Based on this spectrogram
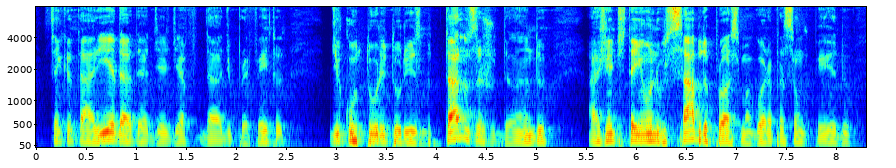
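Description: A man talks at a fairly quick pace in a somewhat breathy voice. His pitch is medium, with ordinary pitch variation. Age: 60s. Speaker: folk music group leader. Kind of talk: casual chat.

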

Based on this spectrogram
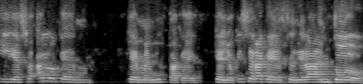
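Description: A woman speaks at a moderate pace. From Puerto Rico (Bayamón, Dorado). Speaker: CrossFit coach. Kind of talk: live-stream interview.

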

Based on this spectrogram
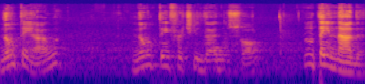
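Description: A man talks at a high pitch and a fairly quick pace. His pitch swings very widely. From Mato Grosso, Brazil (Rondonópolis). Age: 40s. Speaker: politician and businessman. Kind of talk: casual interview.

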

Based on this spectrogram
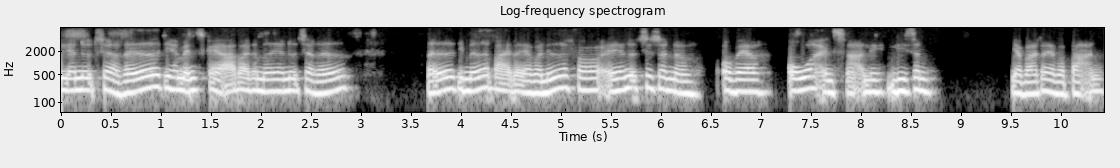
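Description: Her pitch sits in the middle range as this woman speaks at a moderate pace, with fairly even intonation, very even loudness, and long, frequent pauses. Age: 30s. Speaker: body therapist and hypnotherapist. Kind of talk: casual chat.

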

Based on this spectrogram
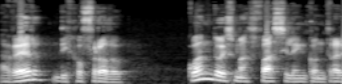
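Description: The text is read in an unforced reading voice. Its intonation is lively.

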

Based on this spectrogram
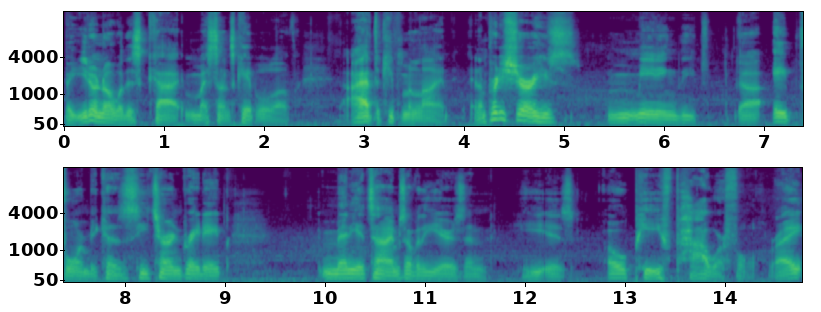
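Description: A man's very deep, low voice with vocal fry, animated in tone and lively in intonation, at a moderate pace on a very clean recording with a silent background. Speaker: film reviewer. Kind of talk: solo video review, casual. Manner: casual, animated.

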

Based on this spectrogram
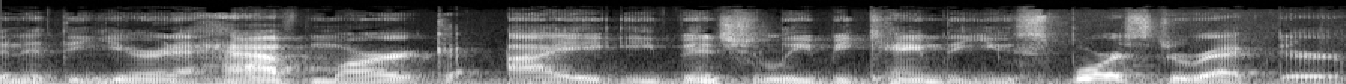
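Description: Amid audible room echo, a man talks at a fairly quick pace with fairly even intonation. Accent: American. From US Midwest, Dodge City, Kansas. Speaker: youth worker. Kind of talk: casual interview chat.

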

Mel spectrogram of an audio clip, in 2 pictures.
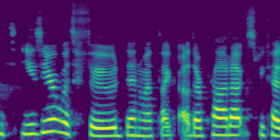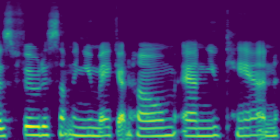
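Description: Recorded dry and close with no echo, a woman speaks in a normal speaking voice. She has an American accent, medium pitch and a moderate pace. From US South, Atlanta, Georgia. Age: 20s. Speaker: entrepreneur. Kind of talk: casual chat. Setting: remote call without video.

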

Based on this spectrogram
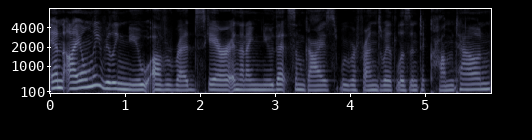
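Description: On a very clean recording with a silent background, a woman with an unremarkable speaking voice talks at a fairly low pitch. Her pace is moderate, her intonation fairly even, and she hardly pauses. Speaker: podcast co-host. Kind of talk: casual chat.

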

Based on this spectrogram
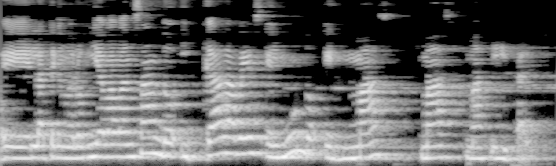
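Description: A woman's fairly high-pitched voice at a fairly slow pace, with ordinary pitch variation, audible room echo and noticeable background noise. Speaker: journalist. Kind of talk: interview.

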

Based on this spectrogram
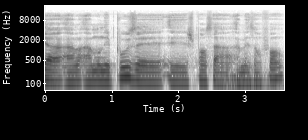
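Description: A man's dark, mellow voice with a Sicilian accent. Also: very clean recording, silent background. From Flemish Limburg, Belgium, Italian community. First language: Sicilian (speaking French). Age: 60s. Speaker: jazz saxophonist. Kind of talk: interview. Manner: halting.

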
